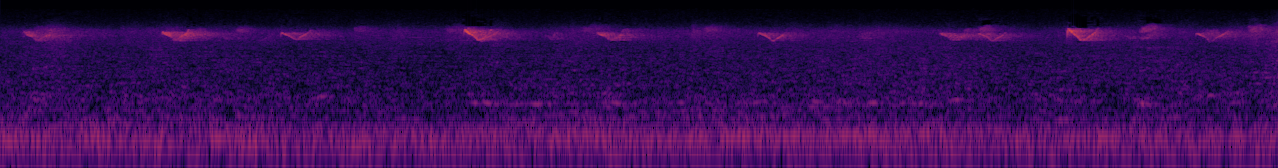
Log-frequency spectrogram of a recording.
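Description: A bird chirping repeatedly, short high chirps about once a second, two of them louder, about a third of the way in and near the end, over a steady low rumble.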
